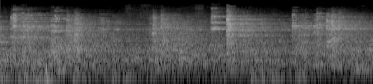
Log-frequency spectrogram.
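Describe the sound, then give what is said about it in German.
Footsteps cross loose metal plates bearing faces, part of an artist's installation in an exhibition, each step setting off a sharp, ringing metallic clank. The clanks come at an uneven pace over a steady background rumble, with no one talking. “Wenn viele Leute hier drüber gehen, wird es ganz schön laut.”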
